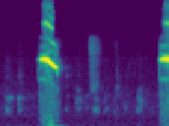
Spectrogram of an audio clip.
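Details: Javan grey-throated white-eye, a high mountain forest bird whose whistle is said to draw other birds into singing: a sharp, descending whistled note, then silence, then a second note cut off at the end.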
